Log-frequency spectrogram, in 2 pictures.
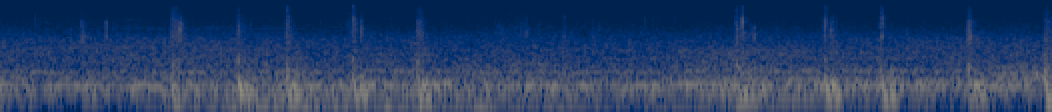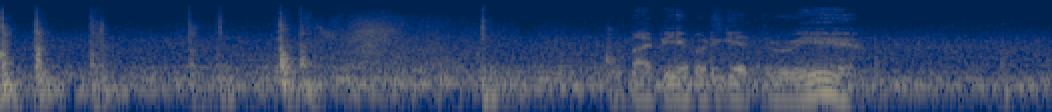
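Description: Footsteps walk on hard ground.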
